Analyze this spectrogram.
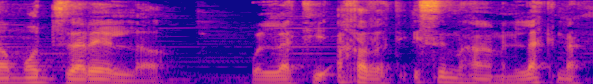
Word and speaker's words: mozzarella: جبنة موزاريلا أو كما تنطق باللغة الإيطالية موتزاريلا، والتي أخذت اسمها من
